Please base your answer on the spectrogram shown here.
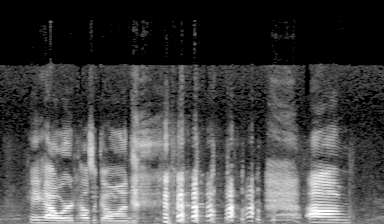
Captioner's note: laughter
